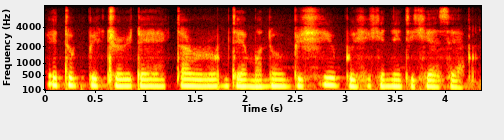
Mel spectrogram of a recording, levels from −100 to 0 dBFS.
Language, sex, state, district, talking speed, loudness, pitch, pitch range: Nagamese, female, Nagaland, Kohima, 135 wpm, -17 LUFS, 185 Hz, 180-190 Hz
